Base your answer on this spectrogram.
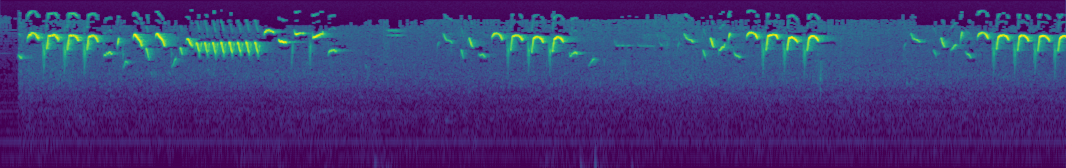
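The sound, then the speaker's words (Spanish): Birdsong: a small bird sings several phrases of high, rapid chirps and trills, each burst separated by short pauses, clear and fairly loud with no voices. “Simplemente te voy a poner tres cantos de pájaro.”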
